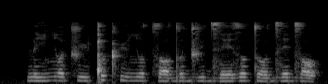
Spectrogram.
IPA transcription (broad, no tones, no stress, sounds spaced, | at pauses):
ɳ i ʎ ɔ t͡ʃ y ǃ u ʈʰ y ʎ o t͡s ɔ d o d͡ʒ y d͡z e z o t o d͡z e d͡z ɔ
